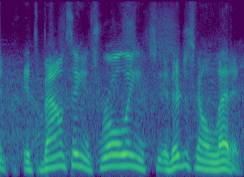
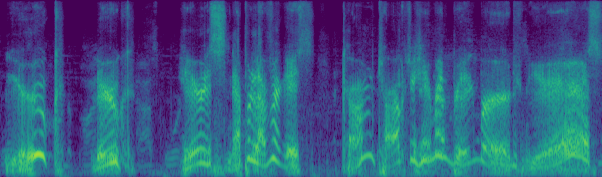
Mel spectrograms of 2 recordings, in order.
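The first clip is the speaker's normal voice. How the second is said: small, pitched-up alien creature puppet voice; 7 semitones higher, 4 dB louder than usual. Asked whether he does Yoda, the speaker answers in a Yoda voice. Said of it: "It's the same voice".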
